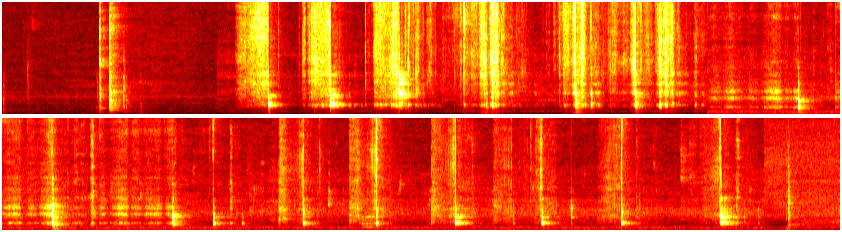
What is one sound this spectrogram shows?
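A knife chops through vegetables onto a wooden board with sharp knocks.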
